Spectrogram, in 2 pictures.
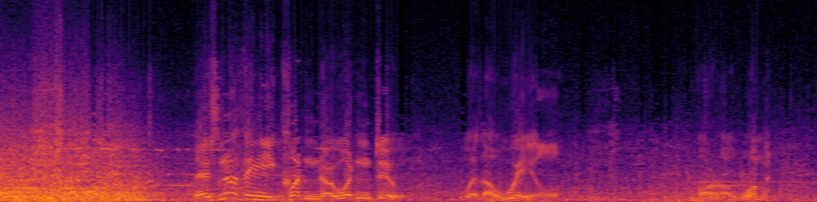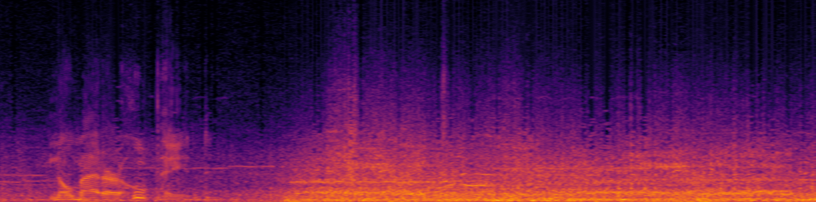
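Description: Racing car engines roar loudly as cars speed past.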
